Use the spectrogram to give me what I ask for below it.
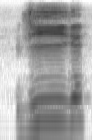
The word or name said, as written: viige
